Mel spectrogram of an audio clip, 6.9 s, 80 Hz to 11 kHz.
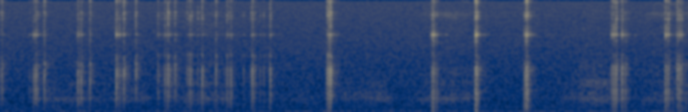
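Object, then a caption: Small glazed ceramic dish. A small, shallow, hollow, empty pink glazed ceramic dish shaped like a cat's head is held in both hands and tapped and scratched with fingertips and nails. Quiet, irregularly spaced clicky taps come in clusters, each with a bright, glassy tick near 3.9 kHz that dies almost instantly. Soft scratching fills the gaps over a low, steady background.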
